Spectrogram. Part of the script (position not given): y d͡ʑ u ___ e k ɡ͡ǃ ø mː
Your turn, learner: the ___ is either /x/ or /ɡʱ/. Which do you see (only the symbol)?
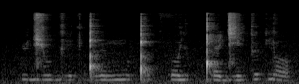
ɡʱ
